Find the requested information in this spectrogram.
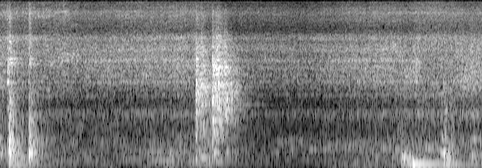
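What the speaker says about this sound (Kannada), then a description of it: "ಈಗ ಟೊಮ್ಯಾಟೊ ಹಾಕ್ತೀನಿ" Tomatoes tipped into a hot pan while cooking vegetable kurma for ghee rice, giving a couple of clattering knocks and a burst of steamy sizzling hiss that settles into a steady fry.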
